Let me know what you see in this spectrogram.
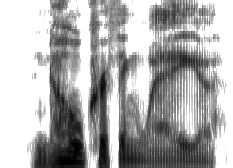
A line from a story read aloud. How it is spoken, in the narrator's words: Ezra groaned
